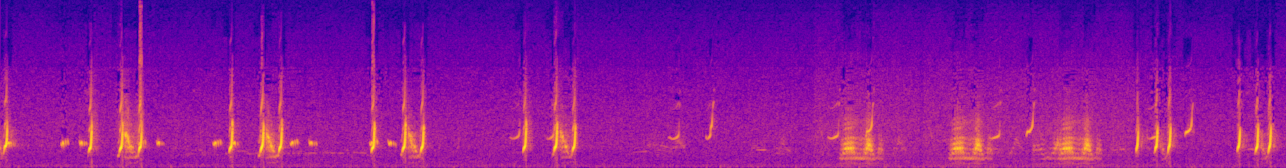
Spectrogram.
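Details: Quail calls mixed with quick clipped notes and soft chirps early on, then a run of rough buzzy bursts interleaved with sharp notes near the end.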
